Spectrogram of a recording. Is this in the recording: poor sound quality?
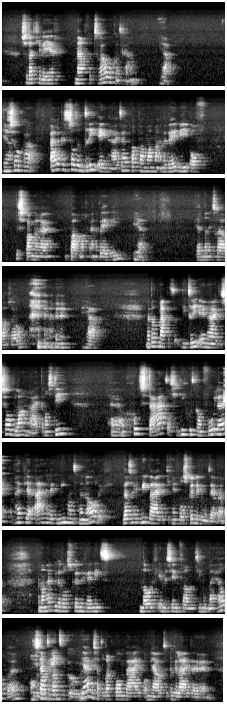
yes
